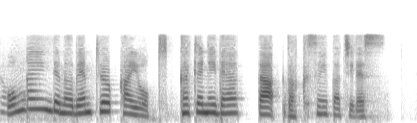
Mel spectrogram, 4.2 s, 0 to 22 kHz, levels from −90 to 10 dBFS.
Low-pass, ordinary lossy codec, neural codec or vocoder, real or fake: none; none; codec, 16 kHz, 0.5 kbps, X-Codec, HuBERT features, trained on general audio; fake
